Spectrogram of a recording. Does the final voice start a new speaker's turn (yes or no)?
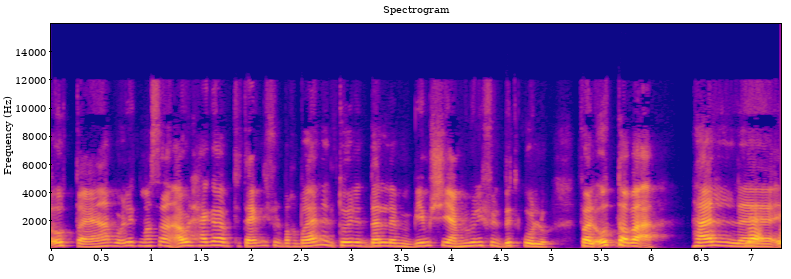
yes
